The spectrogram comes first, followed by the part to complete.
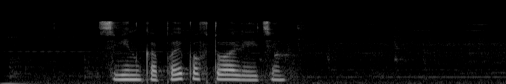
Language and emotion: Russian, neutral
